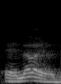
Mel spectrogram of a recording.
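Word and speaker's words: ελαία: ve Elon var eliva bunu Yunancada bugün Ela Elaya diye okunuyor yağın adıdır Batı dillerine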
